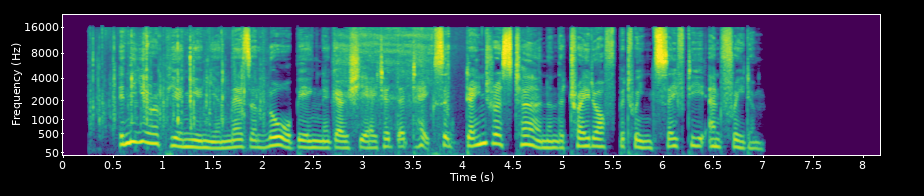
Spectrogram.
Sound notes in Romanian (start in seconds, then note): 0.2 Aplauze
